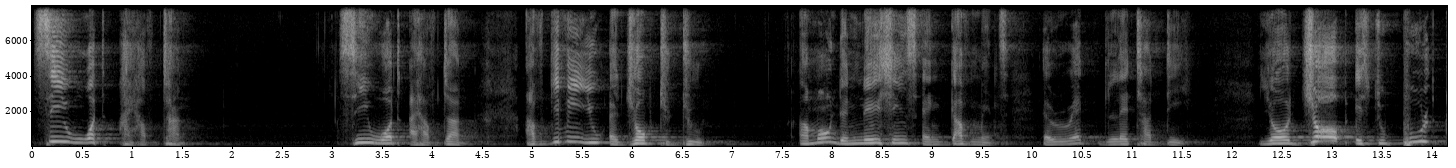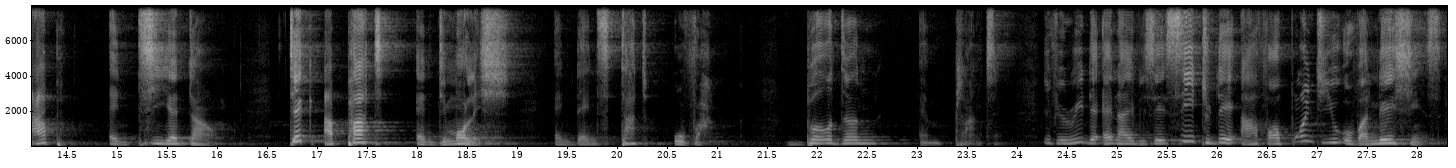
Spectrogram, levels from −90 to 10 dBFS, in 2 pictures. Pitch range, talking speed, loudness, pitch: 145-195 Hz, 130 wpm, -31 LUFS, 170 Hz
